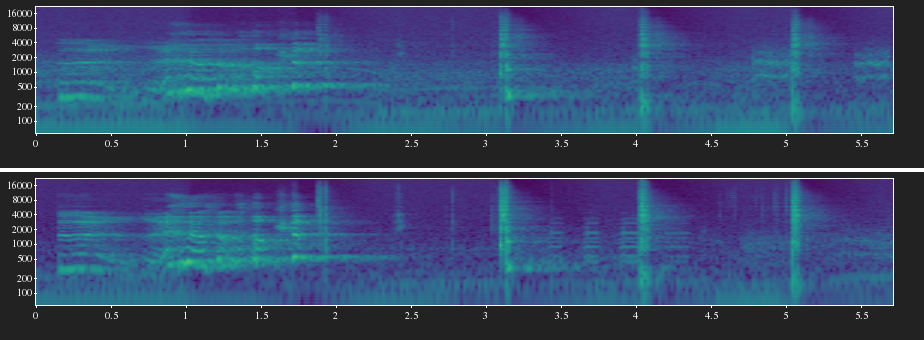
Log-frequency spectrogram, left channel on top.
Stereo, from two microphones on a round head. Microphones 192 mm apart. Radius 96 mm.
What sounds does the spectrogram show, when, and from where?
0.1 s crying: 75° right (ahead or behind), 3.5 m
1.9 s tape being pulled: 45° right (ahead or behind), 0.6 m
